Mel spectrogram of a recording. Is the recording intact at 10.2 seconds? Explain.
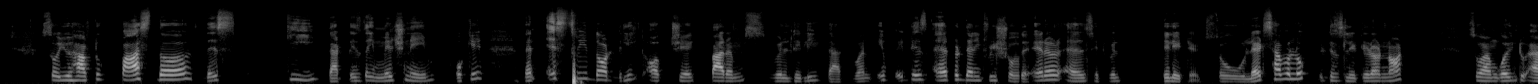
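No. From 10.15 to 10.21 s there is a short concealed packet loss: about 40 ms of audio arrived too late for the decoder, and the receiver filled roughly 36 ms by extending the preceding sound before blending back, heard as a brief smear.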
